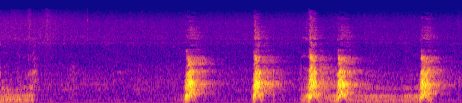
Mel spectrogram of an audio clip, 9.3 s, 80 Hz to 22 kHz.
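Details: Rhodesian ridgeback Ruby, a five-year-old 36 kg female on guard in her back yard, July 2018: five sharp, deep barks spaced irregularly with quiet gaps, two coming close together near the middle.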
